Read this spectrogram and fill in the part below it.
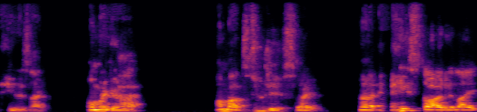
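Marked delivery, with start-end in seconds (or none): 0.9-3.0 acted panicked, anxious voice near breaking. Retelling a phone call, imitating someone having an anxiety attack. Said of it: "having an anxiety attack on the phone".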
